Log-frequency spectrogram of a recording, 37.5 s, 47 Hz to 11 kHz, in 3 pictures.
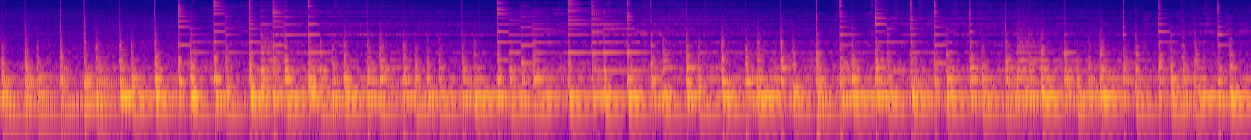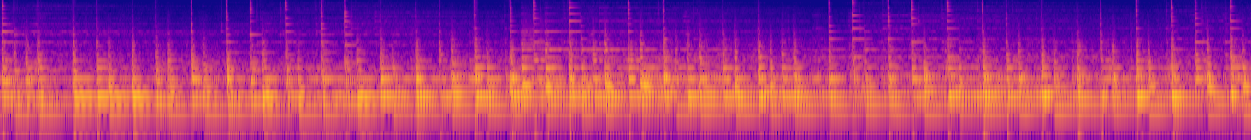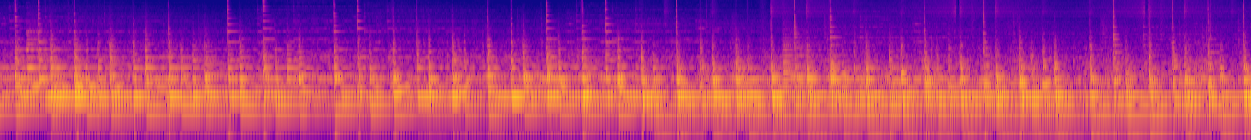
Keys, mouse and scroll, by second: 5.4 scroll down 1, 5.5 middle click, 5.9-6.3 scroll up 3, 6.3-8.7 middle drag, 10.4-13.7 drag, 13.7 e, 15.3 click, 17.2 click, 20.7-24.1 drag, 24.1 e, 25.7-34.5 drag, 34.5 e, 35.2-37.5 drag.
